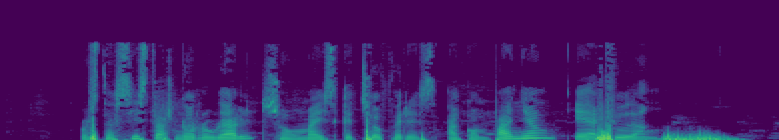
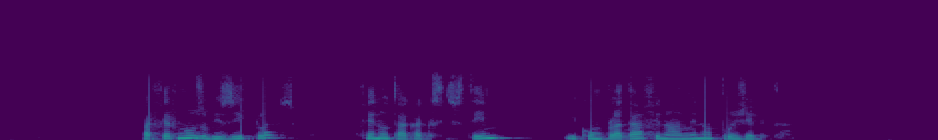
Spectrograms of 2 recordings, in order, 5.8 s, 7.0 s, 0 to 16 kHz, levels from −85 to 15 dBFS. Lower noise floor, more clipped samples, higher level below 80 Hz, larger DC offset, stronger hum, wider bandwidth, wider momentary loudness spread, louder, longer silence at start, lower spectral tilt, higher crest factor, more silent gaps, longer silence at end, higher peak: second, -74 dBFS vs under -90 dBFS; neither; first, -34 dBFS vs -74 dBFS; neither; neither; first, 11.5 kHz vs 7.8 kHz; about the same, 13 LU vs 11 LU; first, -22 LUFS vs -43 LUFS; second, 0.6 s vs 1.05 s; about the same, -6.5 dB/octave vs -6 dB/octave; about the same, 20 dB vs 18 dB; neither; second, 0.25 s vs 1.3 s; first, 0 dBFS vs -26 dBFS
